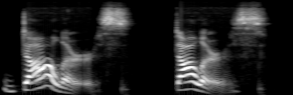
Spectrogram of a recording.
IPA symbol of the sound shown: a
